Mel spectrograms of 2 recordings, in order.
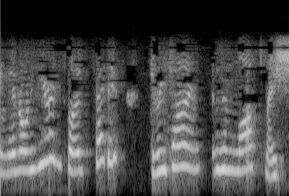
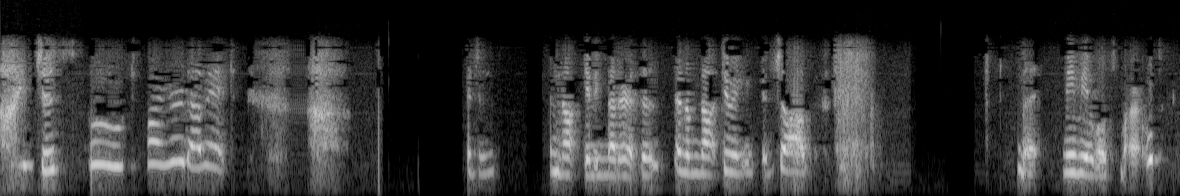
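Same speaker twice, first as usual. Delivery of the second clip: tearful speaking, much lower pitch; 3 semitones lower than usual. Speaking on a show, crying while talking. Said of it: "I am incapable of talking about any feeling at all without crying".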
